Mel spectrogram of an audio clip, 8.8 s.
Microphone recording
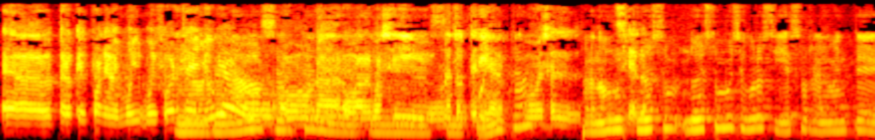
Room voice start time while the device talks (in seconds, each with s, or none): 1.7 s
